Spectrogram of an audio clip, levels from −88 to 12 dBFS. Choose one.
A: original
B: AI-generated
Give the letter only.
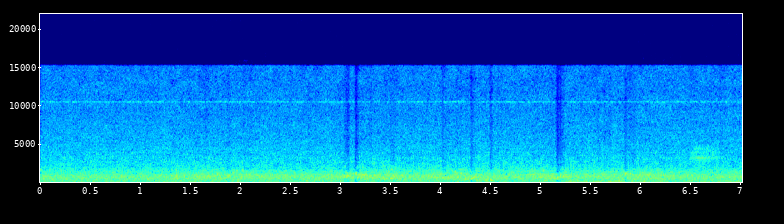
B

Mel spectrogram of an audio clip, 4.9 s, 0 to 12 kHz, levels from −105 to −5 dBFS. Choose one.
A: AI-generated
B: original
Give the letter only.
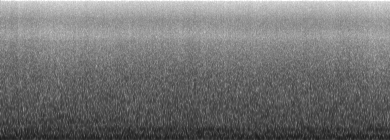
B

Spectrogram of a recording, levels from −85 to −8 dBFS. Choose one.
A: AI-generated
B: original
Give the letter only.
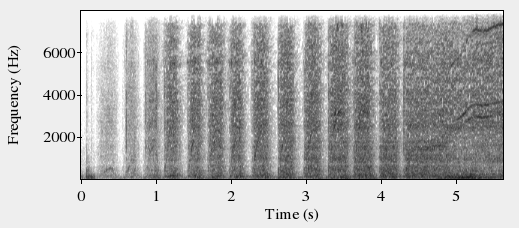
B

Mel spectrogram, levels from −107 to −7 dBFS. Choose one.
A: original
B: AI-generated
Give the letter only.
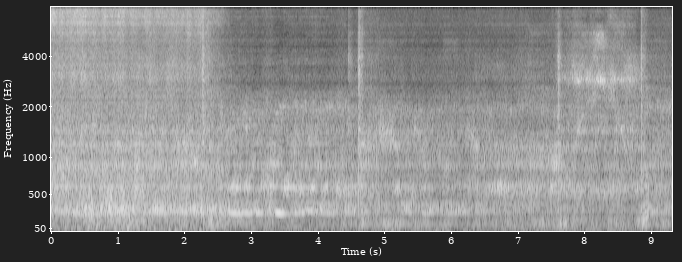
B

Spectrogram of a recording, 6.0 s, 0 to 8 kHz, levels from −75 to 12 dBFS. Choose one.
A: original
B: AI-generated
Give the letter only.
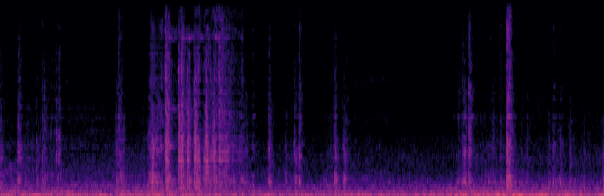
B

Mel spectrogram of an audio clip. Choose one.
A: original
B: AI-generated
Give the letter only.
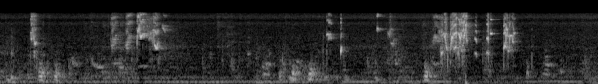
A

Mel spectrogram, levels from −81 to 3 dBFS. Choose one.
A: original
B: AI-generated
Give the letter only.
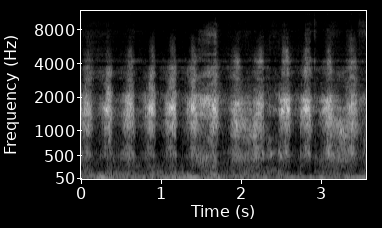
B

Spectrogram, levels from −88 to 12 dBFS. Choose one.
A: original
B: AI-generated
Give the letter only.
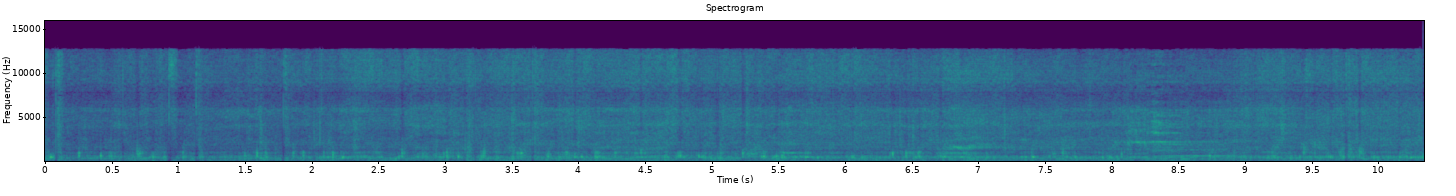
B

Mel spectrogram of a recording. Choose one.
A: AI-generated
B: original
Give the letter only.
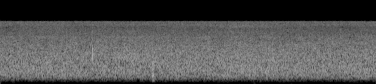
B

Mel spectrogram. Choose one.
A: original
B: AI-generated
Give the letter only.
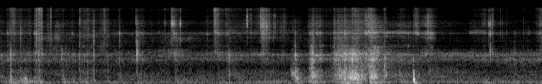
B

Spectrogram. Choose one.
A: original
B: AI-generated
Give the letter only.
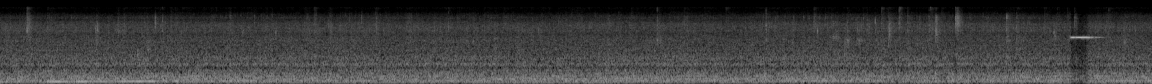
A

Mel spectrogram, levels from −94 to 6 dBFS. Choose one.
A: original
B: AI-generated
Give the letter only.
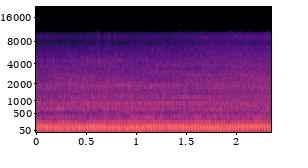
B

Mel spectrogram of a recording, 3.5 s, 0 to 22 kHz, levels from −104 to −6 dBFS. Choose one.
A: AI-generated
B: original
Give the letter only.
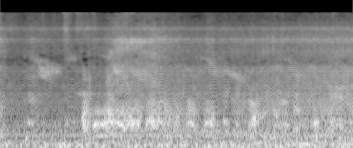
A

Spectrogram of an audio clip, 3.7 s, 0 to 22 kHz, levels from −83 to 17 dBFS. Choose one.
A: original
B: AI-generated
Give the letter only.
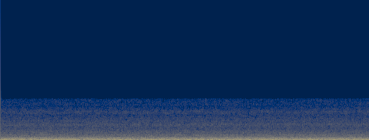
B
